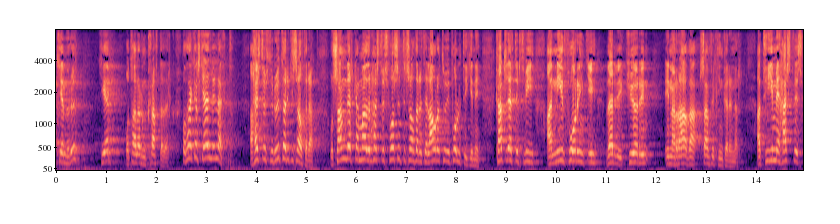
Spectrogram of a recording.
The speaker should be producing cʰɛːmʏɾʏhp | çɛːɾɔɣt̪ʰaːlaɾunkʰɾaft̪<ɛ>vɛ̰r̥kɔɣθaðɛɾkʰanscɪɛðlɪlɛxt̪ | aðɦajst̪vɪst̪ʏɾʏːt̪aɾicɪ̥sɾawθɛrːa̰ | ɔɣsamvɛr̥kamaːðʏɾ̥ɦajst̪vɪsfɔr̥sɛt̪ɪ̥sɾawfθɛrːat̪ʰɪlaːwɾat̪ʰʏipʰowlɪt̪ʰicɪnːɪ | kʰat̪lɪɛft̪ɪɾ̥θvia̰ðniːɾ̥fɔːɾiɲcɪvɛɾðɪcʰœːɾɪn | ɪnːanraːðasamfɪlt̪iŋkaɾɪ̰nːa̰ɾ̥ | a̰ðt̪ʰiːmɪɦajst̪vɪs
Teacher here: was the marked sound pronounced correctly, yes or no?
no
